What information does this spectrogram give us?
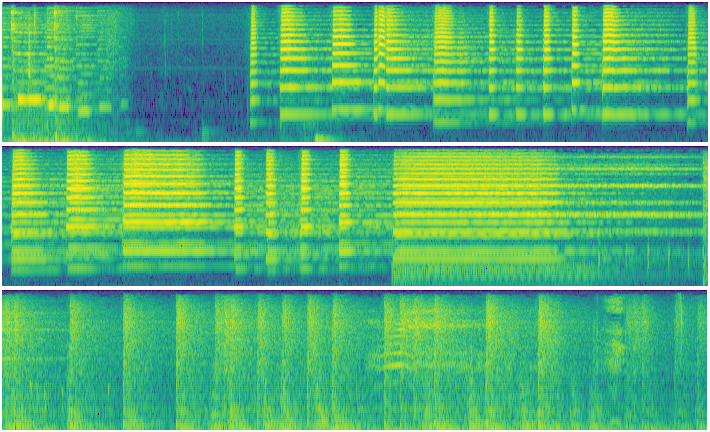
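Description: Theme tune of the Catalan TV series La memòria dels cargols opens with low notes, runs into a string of plucked melodic notes, holds a sustained chord, then swells into a fuller, denser ensemble passage.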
